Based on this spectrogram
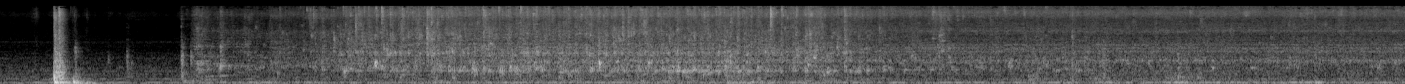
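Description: Water from a washbasin of urine gushes out as it is poured away: a sharp splash at the start, then a steady rushing flow that runs without voices until the end.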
